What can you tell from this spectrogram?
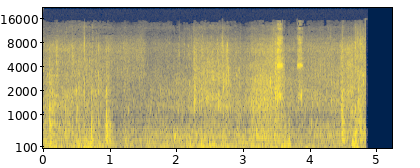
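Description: Wind buffeting the microphone over the wash of water around a small boat, with scattered knocks. The sound cuts off suddenly near the end.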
